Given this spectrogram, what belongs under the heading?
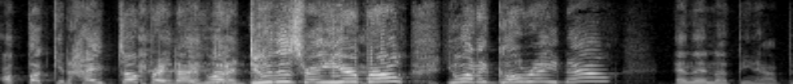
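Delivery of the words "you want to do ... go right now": very high, very loud, shrill, climbing pitch. Retelling a standoff, the speaker mimics the other man: high-pitched voice impression. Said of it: "his high pitched voice".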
